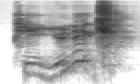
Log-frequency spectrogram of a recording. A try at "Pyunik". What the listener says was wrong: I think it's Unic. The P silent. It's Unic.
